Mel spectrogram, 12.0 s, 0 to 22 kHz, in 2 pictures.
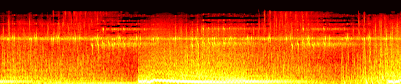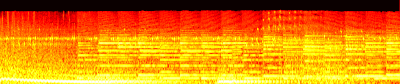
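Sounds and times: faintly pulsing high tone: 6.2s - 12.0s.

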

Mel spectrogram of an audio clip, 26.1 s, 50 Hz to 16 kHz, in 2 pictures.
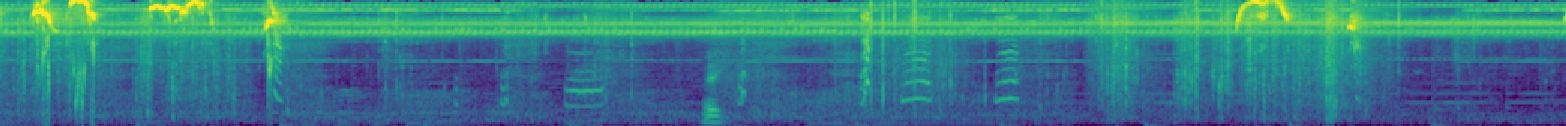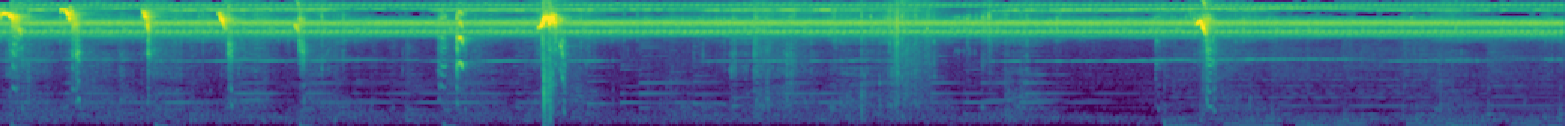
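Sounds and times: baby monkey whimpering: 0.0s - 2.5s, 4.2s - 5.1s, 7.2s - 8.6s, 13.0s - 15.6s, 16.7s - 17.0s, 17.6s - 17.8s, 23.0s - 23.2s
short sharp high squeaks: 0.0s - 2.5s, 10.3s - 11.4s, 13.1s - 15.7s, 17.6s - 17.9s
high insect drone: 0.0s - 26.0s
dry leaves rustling: 6.2s - 11.6s.

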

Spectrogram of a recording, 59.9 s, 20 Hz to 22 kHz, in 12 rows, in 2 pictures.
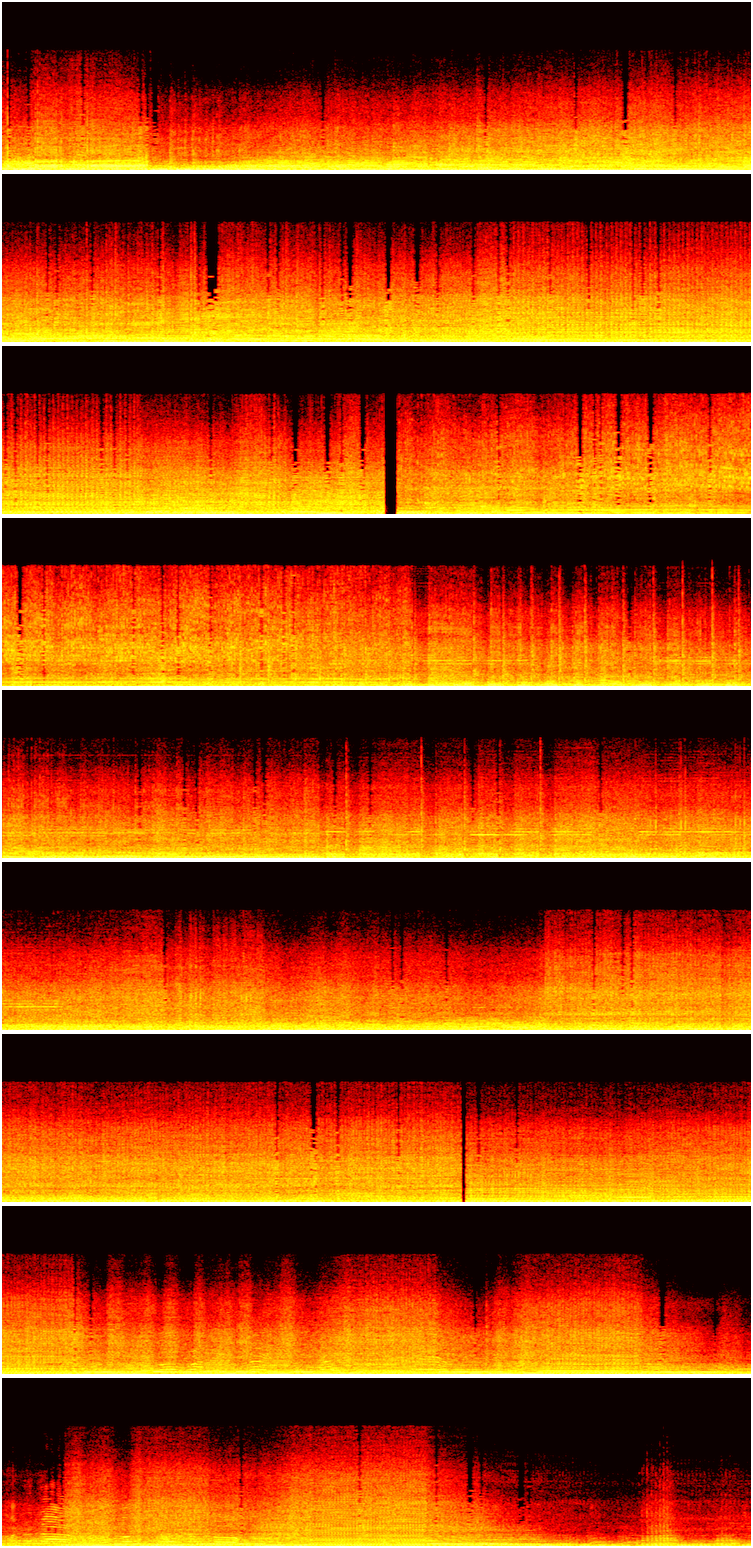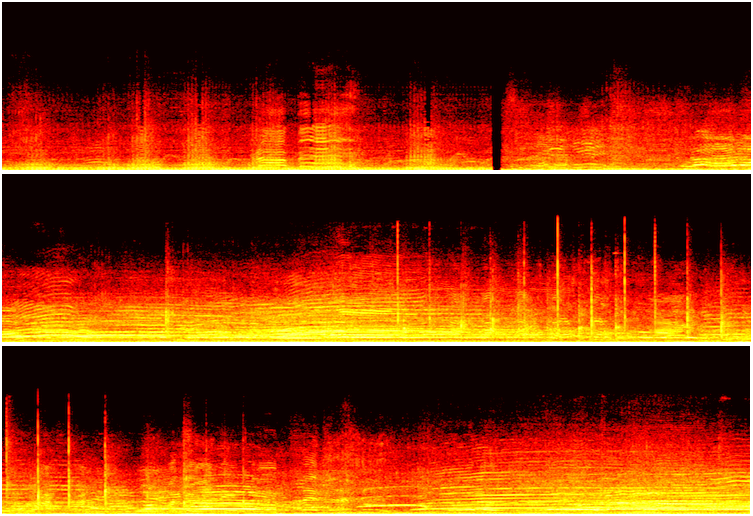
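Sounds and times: motorcycle engines revving: 0.0s - 59.9s
music playing: 48.3s - 59.9s.

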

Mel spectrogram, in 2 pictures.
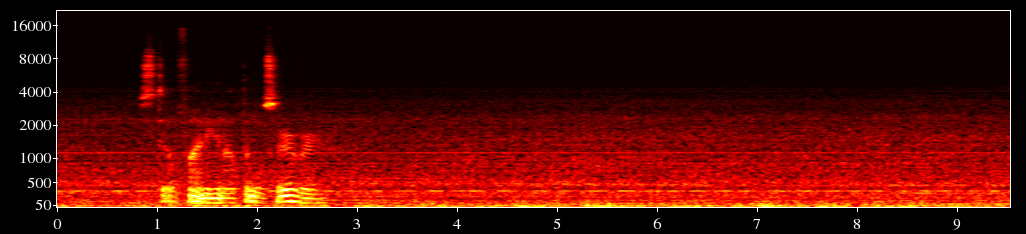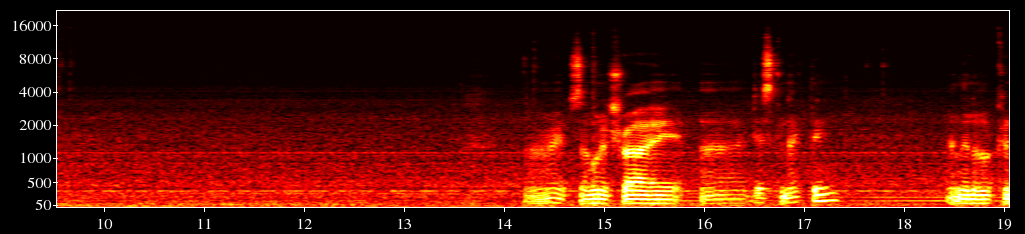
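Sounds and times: low electrical hum: 0.0s - 19.0s
mouse click: 9.5s - 9.8s.

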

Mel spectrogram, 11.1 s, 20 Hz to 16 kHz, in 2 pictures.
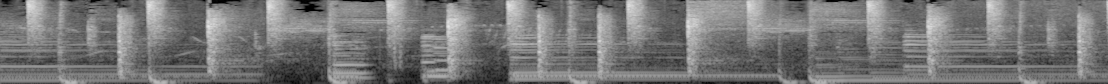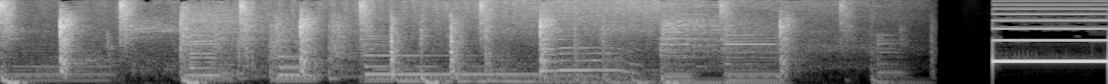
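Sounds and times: background music: 0.0s - 10.2s.

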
